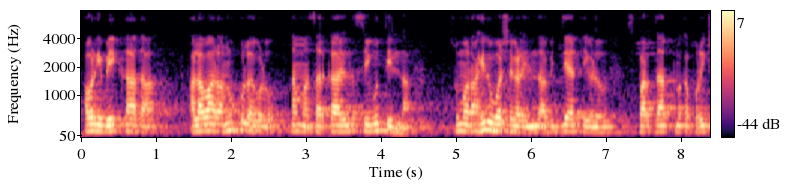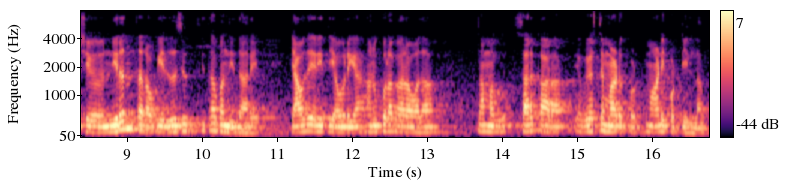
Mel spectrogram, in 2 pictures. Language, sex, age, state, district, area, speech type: Kannada, male, 18-30, Karnataka, Kolar, rural, spontaneous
